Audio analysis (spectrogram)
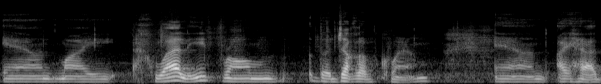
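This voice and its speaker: Very deep, low pitch from a woman, with fairly even intonation. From Palestine (Ramallah), moved to the US at age ten. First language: Arabic. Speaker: oral history interviewee. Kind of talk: oral history interview.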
